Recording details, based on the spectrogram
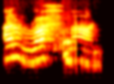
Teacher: रहमान का जो हा है इसमें सिर्फ सांस ही सांस है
